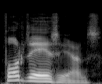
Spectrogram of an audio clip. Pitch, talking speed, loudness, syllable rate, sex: 125 Hz, 235 wpm, -15 LUFS, 6.1 syllables/s, male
